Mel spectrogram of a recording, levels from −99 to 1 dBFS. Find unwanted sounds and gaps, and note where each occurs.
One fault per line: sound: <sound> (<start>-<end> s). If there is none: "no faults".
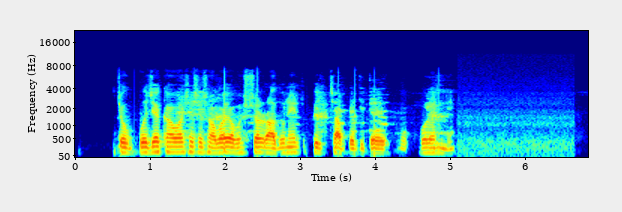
no faults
